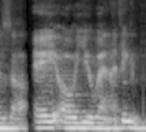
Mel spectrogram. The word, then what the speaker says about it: Aoun: The president of Lebanon, his name is Aoun, I think I'm pronouncing it right, Aoun, I think is the right pronunciation, announced that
